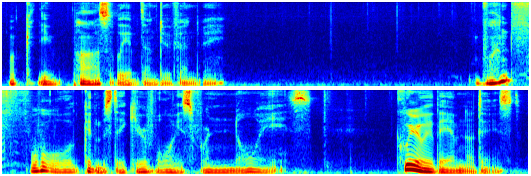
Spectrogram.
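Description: A man playing a seductive, imperious demon prince in an ASMR romance roleplay, teasing and possessive, with a husky, slow, theatrical purr. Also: a bass voice, big pitch swings, warm tone, no echo, clean studio sound, full character voice. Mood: amused, flirtatious. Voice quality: gravelly, husky, often breathy whisper. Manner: slow, purring, theatrical, commanding.

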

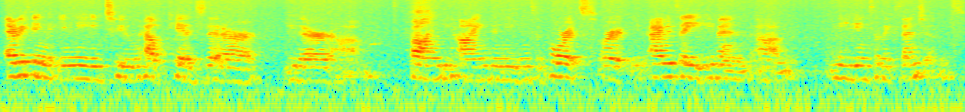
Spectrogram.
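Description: A woman giving an informal, explanatory presentation as a school administrator at a meeting, often saying "you know". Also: mid-range voice. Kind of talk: spoken presentation at a board meeting. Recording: echoey, distant mic with hiss.

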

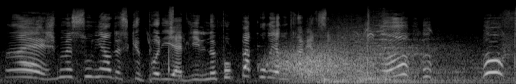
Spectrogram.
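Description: An actor voicing a cocky, energetic little schoolboy in a dubbed children's cartoon. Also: very high-pitched, moderate pace. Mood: eager. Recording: loud music behind.

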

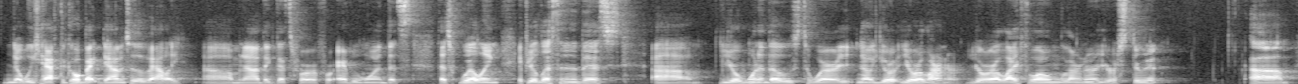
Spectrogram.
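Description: A man's voice: on the low side, gravelly, lo-fi sound. A man hosting a podcast, giving a solo motivational talk in a rambling way, with many fillers and repeated words. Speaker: podcast host.

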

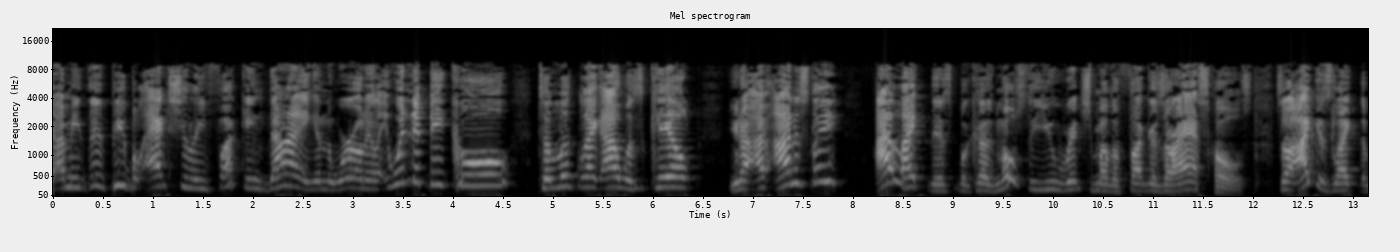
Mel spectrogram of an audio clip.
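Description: A man in his forties hosting a casual live webcam show from his home basement, talking loosely with swearing, loud bursts and laughing asides. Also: sits high. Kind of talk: casual profane live commentary. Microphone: webcam at desk.

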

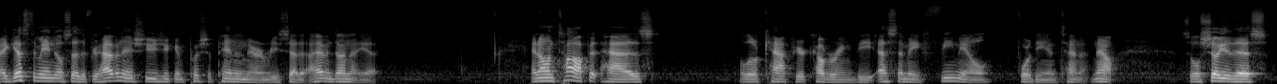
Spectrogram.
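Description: A man's voice: mid-range voice, fairly bright tone. A man presenting a hands-on product demonstration in an informal, conversational, hedging way, recorded indoors at a desk. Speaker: amateur radio video host and product reviewer. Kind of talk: casual unboxing and product demonstration.

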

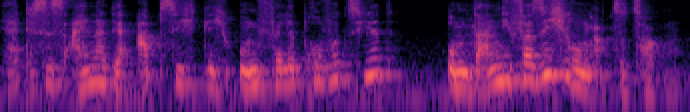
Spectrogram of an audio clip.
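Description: An actor playing an earnest, naive junior policeman in a TV drama, halting but eager. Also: high-pitched, very animated, breathy edge, exaggerated voice. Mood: earnest, inquisitive.

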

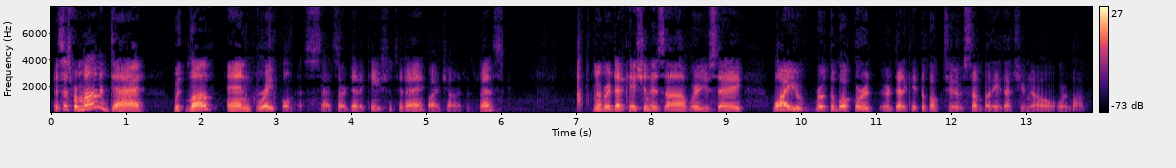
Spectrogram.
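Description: Lively middle-aged male storytime host. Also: on the low side, brisk, narrow, tinny audio. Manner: explanatory, addressing children directly. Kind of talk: read-aloud talk to children. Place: bright living room, indoors.

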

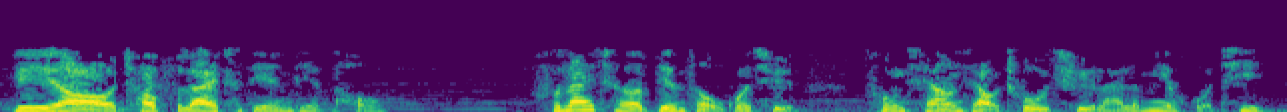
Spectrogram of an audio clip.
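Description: A woman's voice: on the low side, steady tone, moderate pace. A woman reading scripted narration as the narrator of a radio mystery drama. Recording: muffled lo-fi radio drama, music behind.

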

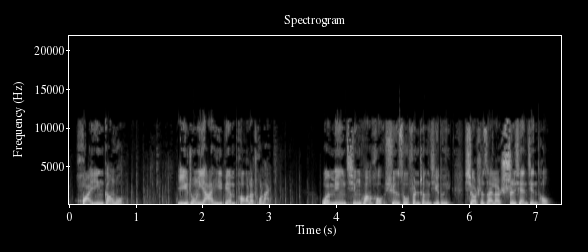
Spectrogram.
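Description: A man's voice: medium pitch, very animated, moderate pace, slightly rough. A man narrating an audiobook in a dramatic, scripted storytelling style.

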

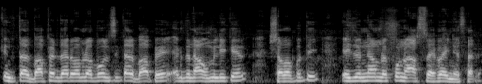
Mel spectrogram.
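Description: A man's voice: a little high, little pitch movement, very fast, a little mellow, dry recording. A man gives an unscripted account of his troubles, pleading and aggrieved. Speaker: complainant being interviewed. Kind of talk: spontaneous personal account.

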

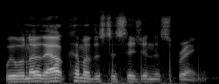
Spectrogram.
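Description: A man's voice: mid-range voice, steady tone, fast, fairly bright tone, smooth. An older American man, a board chair, reading prepared public remarks at a podium. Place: open parking lot outdoors. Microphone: podium microphones.

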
